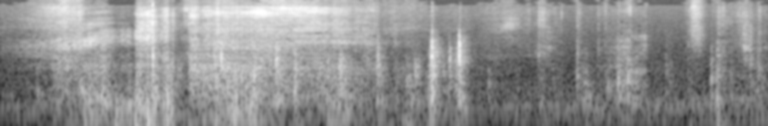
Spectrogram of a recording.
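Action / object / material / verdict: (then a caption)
scrape / glossy paper magazine pages / glossy paper / none. A hand crinkles and turns a page of an open glossy-paper food magazine, then rubs the flat palm and fingertips across the glossy spread. Bright, crackling paper rustle swells over the first couple of seconds, with sharp crisp crackles near the start and again around the three-second mark. It then settles into quieter, softer sliding rubs.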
